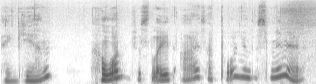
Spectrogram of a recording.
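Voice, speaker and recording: A woman's voice: on the high side, big pitch swings, a little slow, vocal fry, mellow, breathy edge, no echo, pitched above the performer's own voice, heavily acted. A woman voicing a plucky, eager young girl in a storybook, wide-eyed and full of playful slang. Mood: amazed.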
